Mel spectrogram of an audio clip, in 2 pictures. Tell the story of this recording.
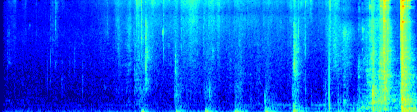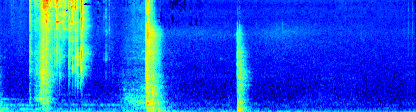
I walked through the hallway, opened the drawer, picked my keys and then closed it again.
